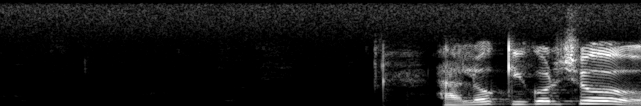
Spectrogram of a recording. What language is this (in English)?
Bangla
